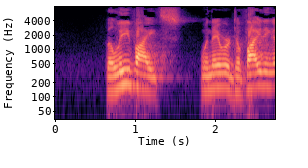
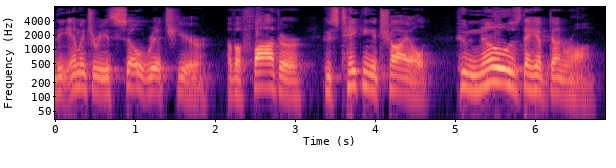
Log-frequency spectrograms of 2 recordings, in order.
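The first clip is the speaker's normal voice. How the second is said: ordinary delivery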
